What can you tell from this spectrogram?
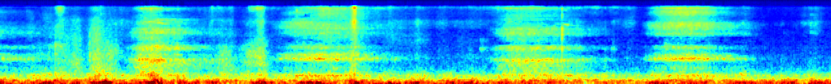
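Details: Purring cat at morning time, a continuous deep vibrating hum with a pulsing low rumble, punctuated by airy inhale and exhale rasps roughly every second or two; indoor setting, no other noises.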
